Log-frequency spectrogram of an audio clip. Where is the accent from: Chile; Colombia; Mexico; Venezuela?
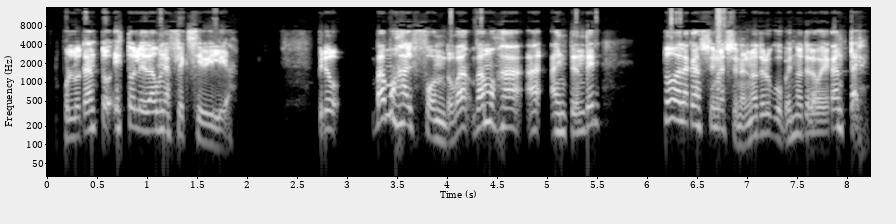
Chile; qué ricos somos chilenos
